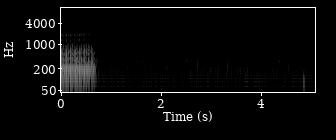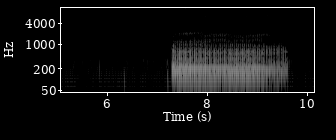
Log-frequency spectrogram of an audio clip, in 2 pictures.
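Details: Sleeping Pekingese named Waffle during a nap, one snore ending, then quiet breathing with faint ticks for several seconds before a deep, vibrating snore swells for about two seconds and fades.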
